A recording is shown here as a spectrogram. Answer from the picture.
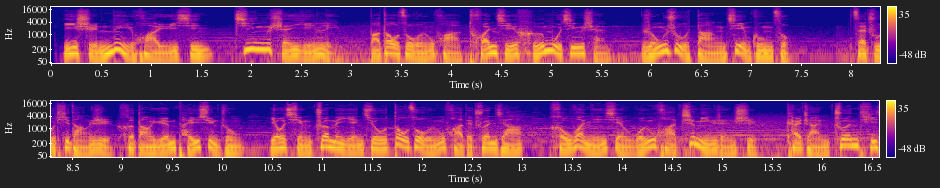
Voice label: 男, 稳重专题; 稻韵·法魂

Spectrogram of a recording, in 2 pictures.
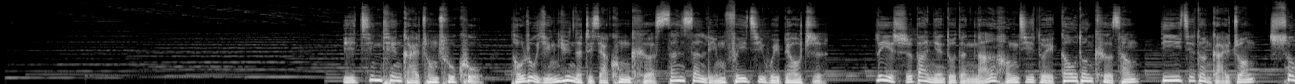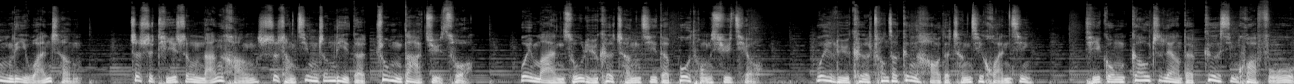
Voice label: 男 专题片 企业 科技; 南航高端经济舱

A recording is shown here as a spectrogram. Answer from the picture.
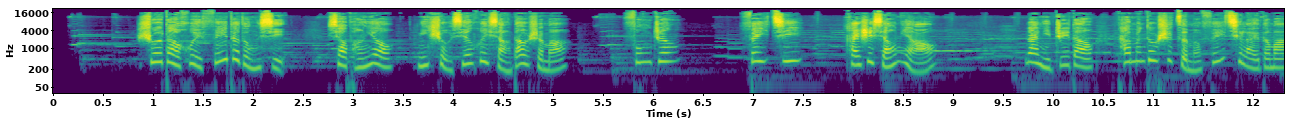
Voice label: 女 中文 读物 儿童 亲切 活泼

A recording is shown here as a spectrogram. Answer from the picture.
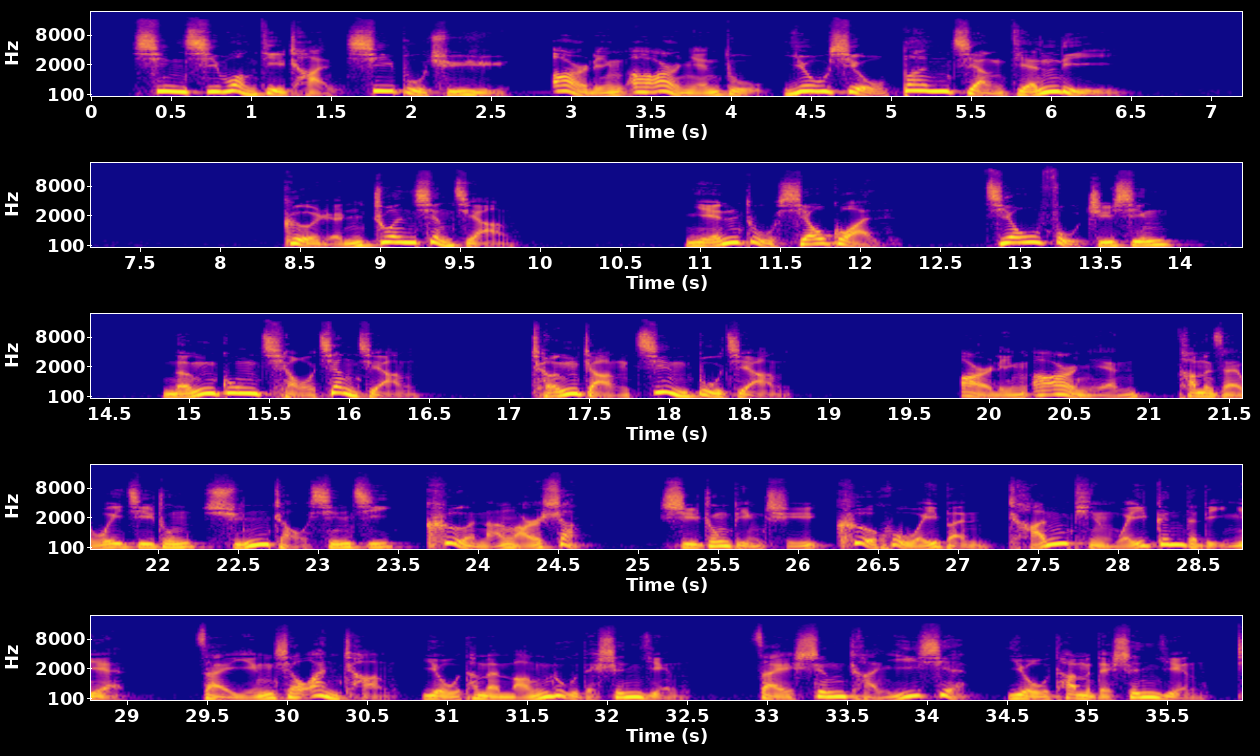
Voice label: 男, 颁奖

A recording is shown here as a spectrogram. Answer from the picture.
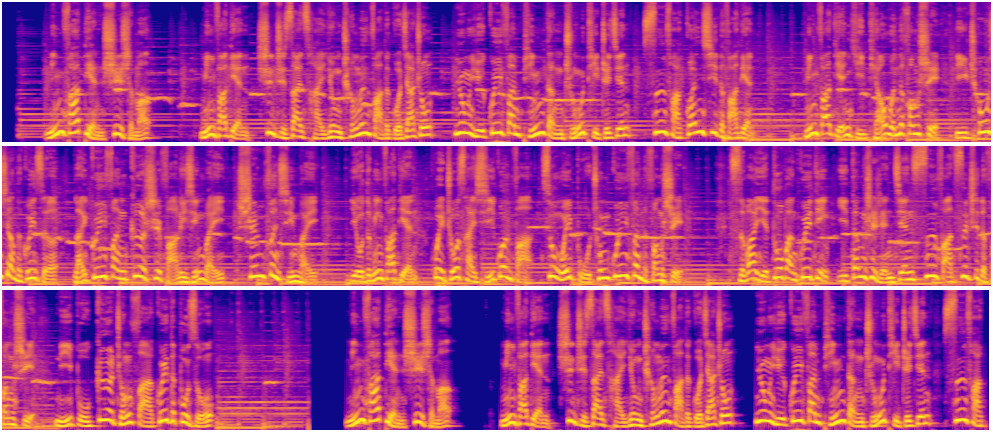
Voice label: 男 MG 普法; 乌海银行

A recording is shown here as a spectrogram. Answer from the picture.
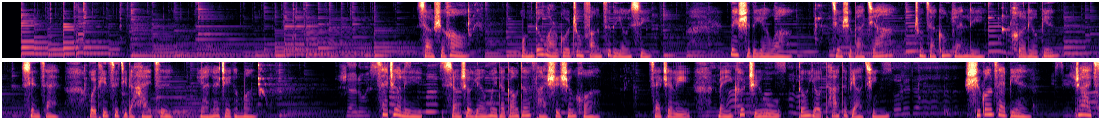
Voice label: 女 地产 高贵自述; 铂金生活地产

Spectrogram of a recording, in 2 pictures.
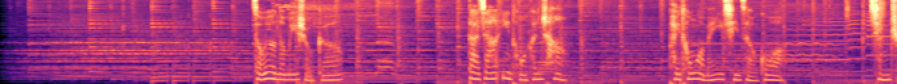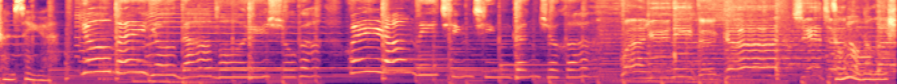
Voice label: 女 电台包装; 音乐随你同行

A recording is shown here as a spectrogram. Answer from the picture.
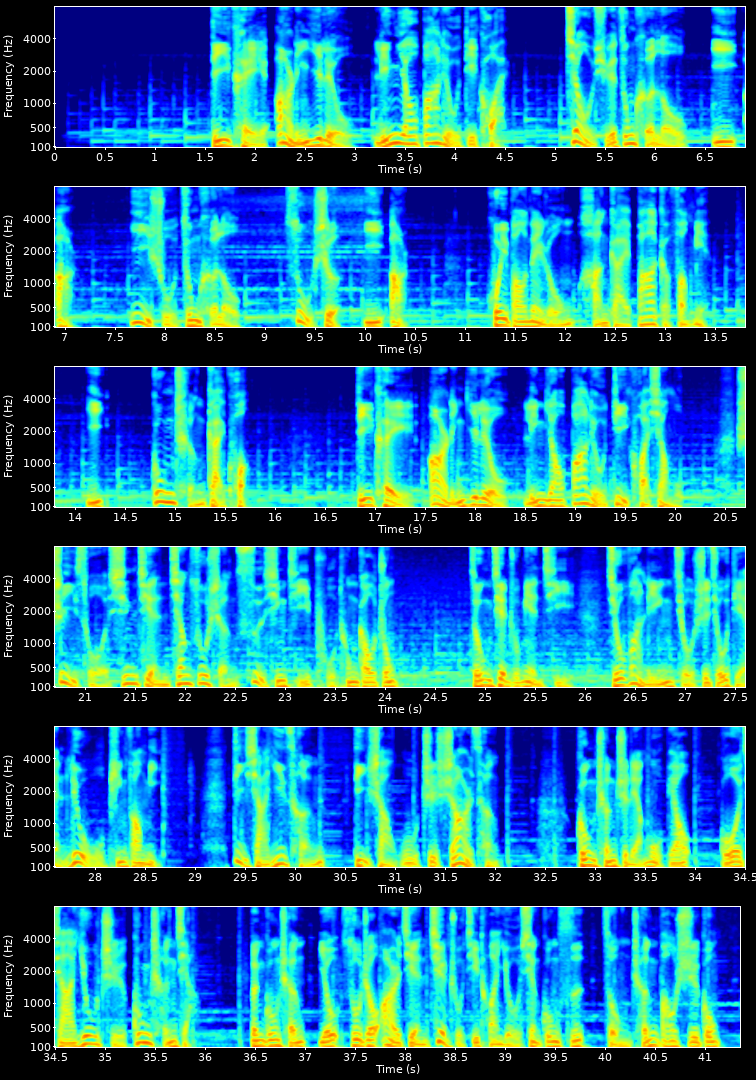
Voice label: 男 专题 项目展示工程汇报

